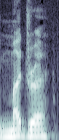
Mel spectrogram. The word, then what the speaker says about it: mudra: There will be a mudra meditation series. And I looked it up. That's the correct pronunciation. The accent is on the M.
